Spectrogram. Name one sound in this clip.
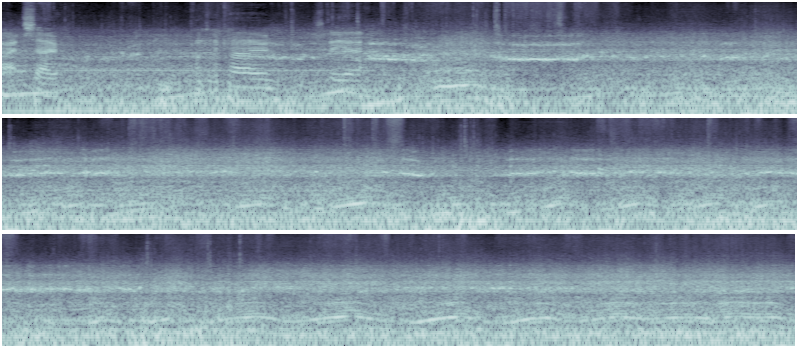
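A car engine roars and revs hard.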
